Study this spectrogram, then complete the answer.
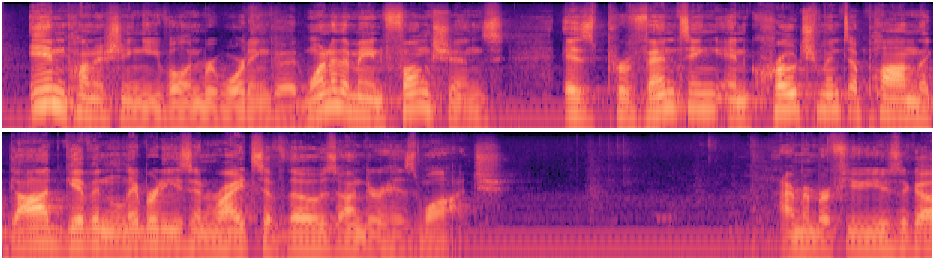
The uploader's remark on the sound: recorded on Sunday, October 8th, 2023, at the weekly worship gathering of Cross & Crown Church.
